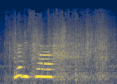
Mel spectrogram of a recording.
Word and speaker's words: Levi's: A kupiłam mu taki komplet bokserki i skarpetki z Levi'sa. Tak, wiem, to się wymawia Levi's, ale kochani, mówię po polsku, także spolszczyłam tą nazwę, o tak.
